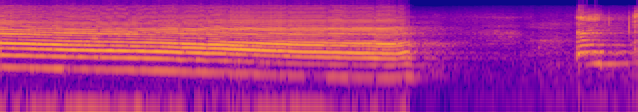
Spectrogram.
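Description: A young girl's long, loud excited shriek that slides steadily down in pitch and cuts off about one and a half seconds in.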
